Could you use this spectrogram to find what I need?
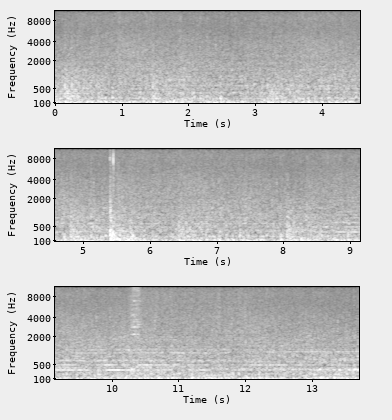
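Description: A jet ski engine roars steadily while speeding through water.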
